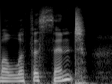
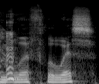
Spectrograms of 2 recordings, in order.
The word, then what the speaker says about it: mellifluous: And you have no idea how long I practiced that word and how long it took me to stop saying maleficent. – Instead of mellifluous.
